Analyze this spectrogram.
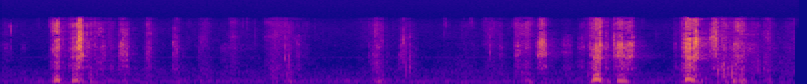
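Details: Cardigan Welsh Corgi panting indoors: soft breathy huffs in uneven bursts, a few louder, harsher exhalations clustered toward the end, with a brief human laugh nearby.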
